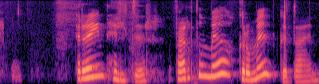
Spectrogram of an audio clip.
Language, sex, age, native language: Icelandic, female, 14, Icelandic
